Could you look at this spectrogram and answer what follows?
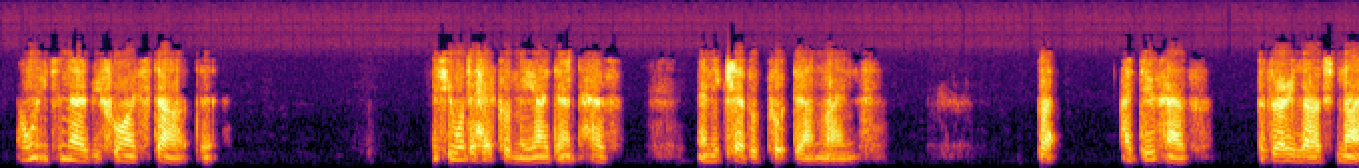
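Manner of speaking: soft-spoken, very quiet, hushed voice. Retelling a comedian's opening line at a comedy club, very quiet delivery. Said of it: "very quietly".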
